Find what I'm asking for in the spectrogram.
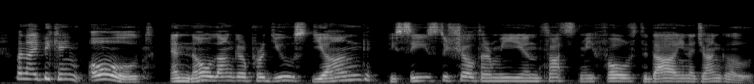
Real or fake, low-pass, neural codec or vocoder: real; 7.2 kHz; none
